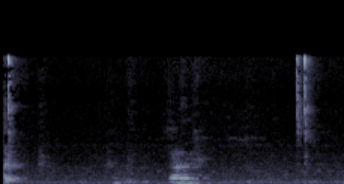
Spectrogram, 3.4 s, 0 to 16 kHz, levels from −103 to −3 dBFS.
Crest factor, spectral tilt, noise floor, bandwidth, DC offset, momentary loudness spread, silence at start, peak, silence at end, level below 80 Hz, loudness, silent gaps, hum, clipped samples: 34 dB; -2.5 dB/octave; -73 dBFS; 11.5 kHz; under 0.1%; 24 LU; 0.05 s; -18 dBFS; 0.3 s; -84 dBFS; -46 LUFS; none; none; under 0.1%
